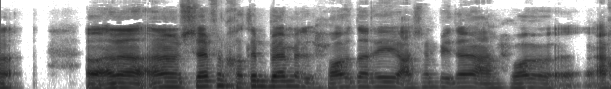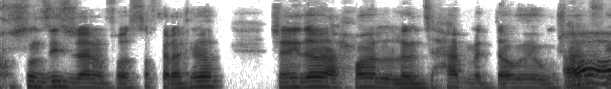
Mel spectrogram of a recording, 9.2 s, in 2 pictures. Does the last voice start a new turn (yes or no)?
yes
